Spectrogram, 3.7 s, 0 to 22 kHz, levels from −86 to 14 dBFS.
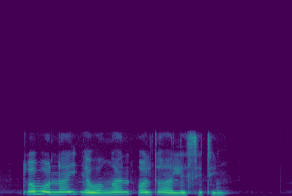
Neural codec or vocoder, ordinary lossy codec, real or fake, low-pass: none; none; real; 7.2 kHz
